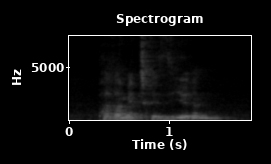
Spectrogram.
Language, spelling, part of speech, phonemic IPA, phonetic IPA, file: German, parametrisieren, verb, /paʁametʁiˈziːʁen/, [pʰaʁametʁiˈziːɐ̯n], De-parametrisieren.ogg
- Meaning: to parametrize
